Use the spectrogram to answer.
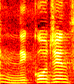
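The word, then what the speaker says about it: pnictogens: Group 15 के elements, और group 15 के एलिमेंट्स जाने जाते हैं निकोजेंस के नाम से। PNI, याद रखिए P साइलेंट होता है।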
